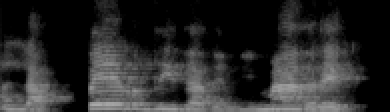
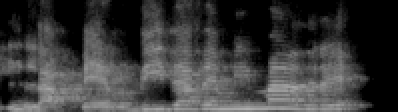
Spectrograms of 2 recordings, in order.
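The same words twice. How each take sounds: First: The stress is on the first syllable of perdida. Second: The stress is on the second syllable of perdida. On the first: The mother has died. "estoy a lo mejor haciendo alusión a que mi mamá murió" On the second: The mother is called a lost woman. "estoy diciendo que mi mamá es una perdida"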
